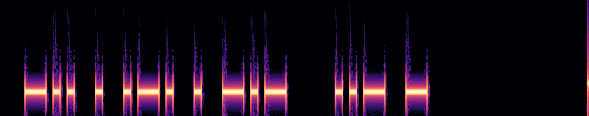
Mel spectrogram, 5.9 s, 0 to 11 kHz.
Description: Morse code, heard as a keyed tone, about 17 wpm, 700 Hz. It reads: DEREK UT
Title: K1USN SST QSO Practice - 17wpm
